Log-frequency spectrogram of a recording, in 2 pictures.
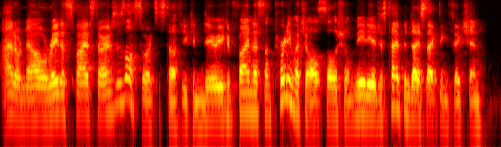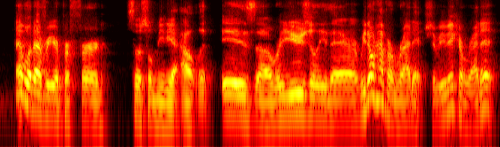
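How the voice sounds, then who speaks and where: A man's voice: medium pitch, fairly quick, a bit bright. A man hosting a podcast, chatting in a casual, conversational way. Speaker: podcast host.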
